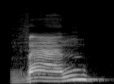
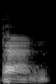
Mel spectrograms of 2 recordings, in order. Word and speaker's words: van: love knives save save van van it's not ban it don't put your lips together lips should never be together for v v is touching the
